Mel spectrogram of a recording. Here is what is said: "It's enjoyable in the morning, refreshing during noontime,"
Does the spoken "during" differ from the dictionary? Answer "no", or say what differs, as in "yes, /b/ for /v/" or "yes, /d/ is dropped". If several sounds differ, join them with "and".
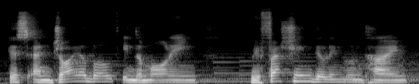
yes, /l/ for /ɹ/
